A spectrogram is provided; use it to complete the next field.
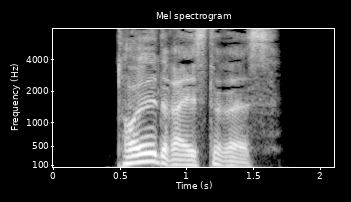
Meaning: strong/mixed nominative/accusative neuter singular comparative degree of tolldreist
- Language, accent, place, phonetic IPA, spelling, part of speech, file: German, Germany, Berlin, [ˈtɔlˌdʁaɪ̯stəʁəs], tolldreisteres, adjective, De-tolldreisteres.ogg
